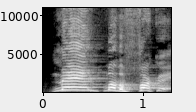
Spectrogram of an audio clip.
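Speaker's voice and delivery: loud high yell of outrage; a man's shout from the crowd; mock angry shout. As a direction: bellow it across the room. Brawl breaking out, voiced shout.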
